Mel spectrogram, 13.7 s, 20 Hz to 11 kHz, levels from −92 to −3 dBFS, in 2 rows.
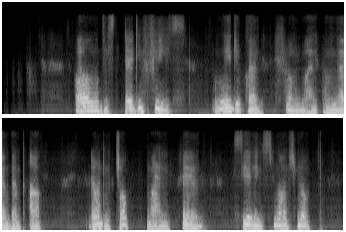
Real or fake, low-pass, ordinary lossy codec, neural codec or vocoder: fake; 7.2 kHz; none; codec, 16 kHz, 0.5 kbps, FreqCodec, smaller model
